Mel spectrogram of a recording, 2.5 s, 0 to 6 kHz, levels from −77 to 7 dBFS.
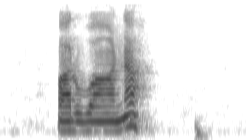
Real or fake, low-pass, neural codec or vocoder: fake; 5.4 kHz; vocoder, 22.05 kHz, 80 mel bands, WaveNeXt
